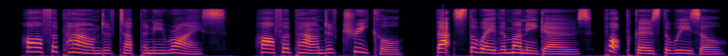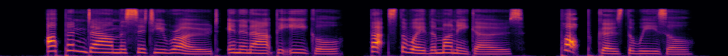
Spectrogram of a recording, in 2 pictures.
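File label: british female British, classic rhymes; Pop Goes the Weasel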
